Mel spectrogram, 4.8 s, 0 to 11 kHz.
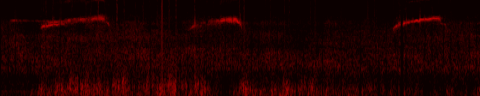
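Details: Bald eagle at a Southwest Florida nest with a chick being fed, 1 June 2024, gives thin, high, slightly rising whistles, three about two seconds apart, over a steady low rumble of wind and distant traffic.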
